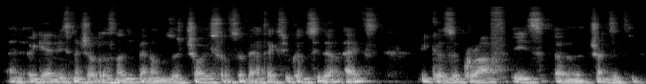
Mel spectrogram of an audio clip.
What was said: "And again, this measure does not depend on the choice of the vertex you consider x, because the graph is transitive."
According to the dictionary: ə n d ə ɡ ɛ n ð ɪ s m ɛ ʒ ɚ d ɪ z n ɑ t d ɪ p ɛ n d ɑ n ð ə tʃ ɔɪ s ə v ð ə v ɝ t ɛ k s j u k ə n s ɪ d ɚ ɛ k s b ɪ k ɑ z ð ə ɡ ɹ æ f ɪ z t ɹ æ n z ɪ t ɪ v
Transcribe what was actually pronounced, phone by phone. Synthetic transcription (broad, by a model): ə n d ə ɡ ɛ n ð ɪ s m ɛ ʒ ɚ d ɪ z n ɑ t d ɪ p ɛ n d ɑ n ð ə tʃ ɔɪ s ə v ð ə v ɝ t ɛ k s j u k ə n s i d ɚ ɛ k s b ɪ k ɑ z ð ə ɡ ɹ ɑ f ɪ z t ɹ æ n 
